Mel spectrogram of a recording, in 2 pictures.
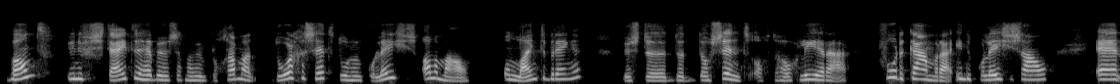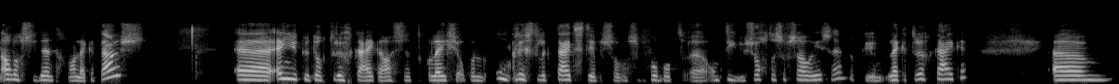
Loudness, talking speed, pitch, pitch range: -24 LUFS, 170 wpm, 215 Hz, 190-245 Hz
